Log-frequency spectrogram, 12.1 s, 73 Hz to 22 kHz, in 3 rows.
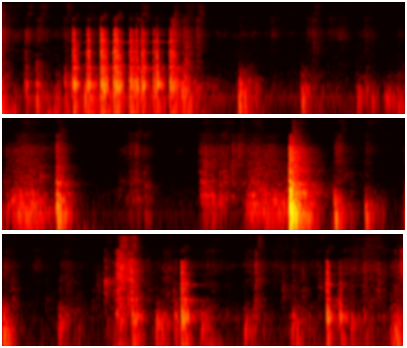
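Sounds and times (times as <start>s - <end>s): knocks and clicks of rummaging: 0.1s - 2.0s, 9.1s - 10.0s, 11.2s - 12.0s.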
